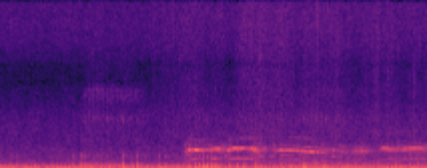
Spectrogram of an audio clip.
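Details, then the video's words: Loud, continuous low purring from Pequeña, a young female cat about to turn one. Halfway through, thin drawn-out higher calls sound faintly in the background over the rumble. "loud kitty purrs"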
